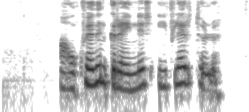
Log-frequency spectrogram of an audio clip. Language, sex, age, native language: Icelandic, female, 50-59, Icelandic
